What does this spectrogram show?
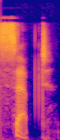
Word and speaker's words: sept: 7 in French is sept, and you say it like set.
